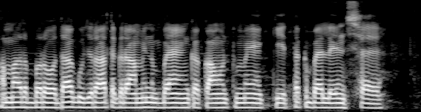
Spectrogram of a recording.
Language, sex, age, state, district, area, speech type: Maithili, male, 30-45, Bihar, Sitamarhi, urban, read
